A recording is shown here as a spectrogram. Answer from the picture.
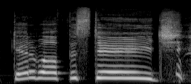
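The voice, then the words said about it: Impression of Muppet hecklers' voices. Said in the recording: “my Statler and Waldorf impression”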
